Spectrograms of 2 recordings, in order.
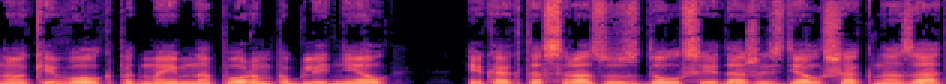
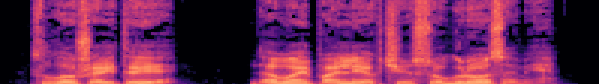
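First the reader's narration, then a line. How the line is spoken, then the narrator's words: Gruff growl. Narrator (Russian): рыкнул широкоплечий горд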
